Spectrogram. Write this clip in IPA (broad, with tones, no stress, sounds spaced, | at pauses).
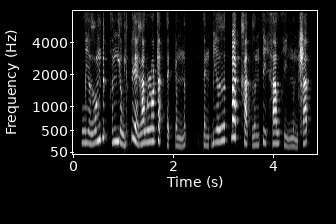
w i˨˩ ə̯ ɣ ɔ˧˥ ŋ ɗ ə˨˩ k̚ h ə˧ ŋ j ə˨˩˨ w j ə˦˥ k̚ ɣ ɛ˨˩˨ ɣ a˧ w ɹ ɔ˧˥ ʈ a˨˩ t̚ t̪ ɛ˨˩ k̚ ʈ ə˨˩ ŋ n ə˦˥ k̚ | t̪ ɛ˨˩ ŋ ɓ i˧ ə̯ ɣ ə˦˥ k̚ ɓ a˦˥ k̚ x a˨˩ t̚ ɣ ə˨˩˦ ŋ t̪ i˨˩ h a˧ w h i˨˩˨ ŋ ə˨˩˨ ŋ ʂ a˦˥ t̚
